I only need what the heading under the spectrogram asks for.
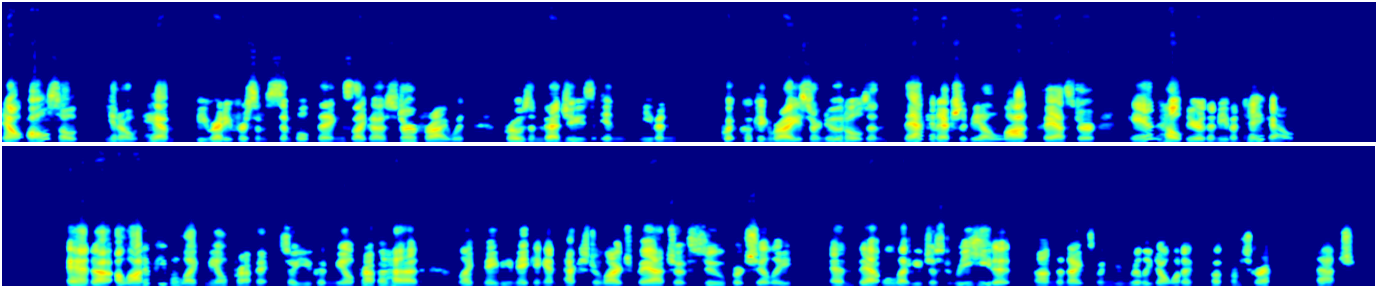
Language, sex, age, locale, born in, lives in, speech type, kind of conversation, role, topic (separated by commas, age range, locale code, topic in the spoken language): English, female, 55-59, en-US, United States, United States, read, expert-assistant, expert, How does fast food impact health?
